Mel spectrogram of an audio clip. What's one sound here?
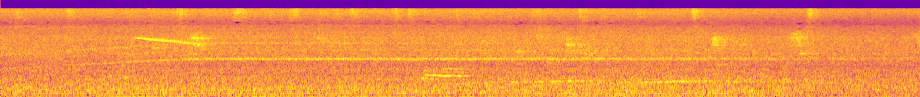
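A train's electric motor whines and rises in pitch as the train pulls away.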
